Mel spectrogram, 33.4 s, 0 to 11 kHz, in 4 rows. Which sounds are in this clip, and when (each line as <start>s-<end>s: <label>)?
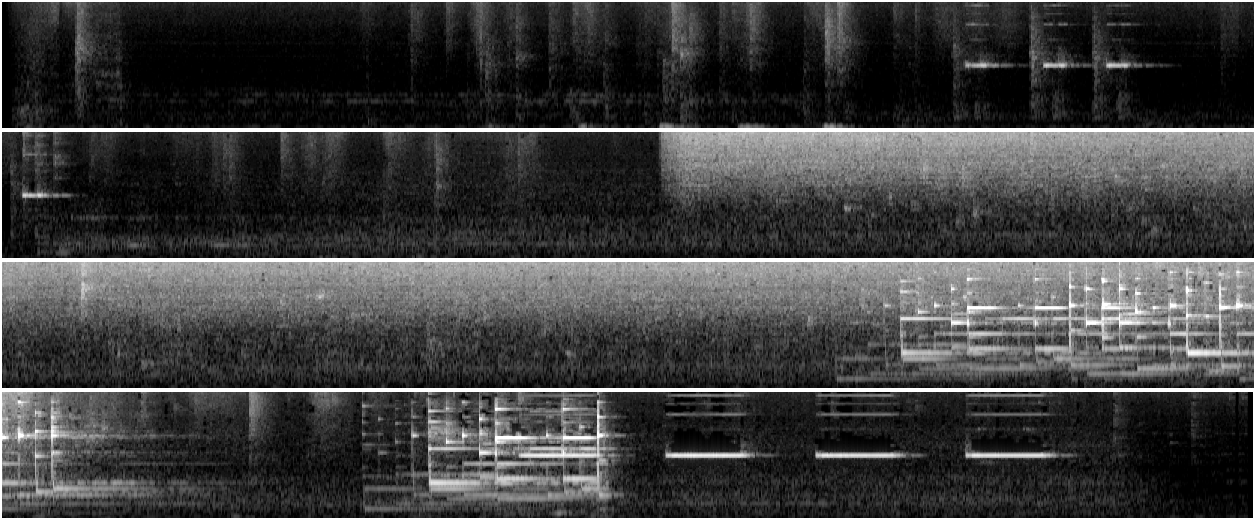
3.0s-6.1s: footsteps
6.3s-33.4s: microwave
9.4s-12.4s: footsteps
12.7s-26.3s: running water
22.4s-29.2s: phone ringing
